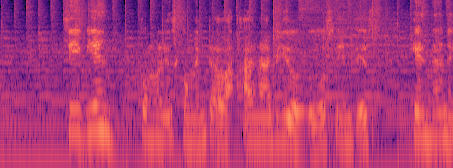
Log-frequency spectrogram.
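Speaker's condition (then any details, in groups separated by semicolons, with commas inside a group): Cerebral palsy from birth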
